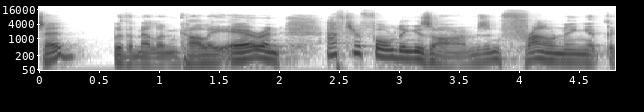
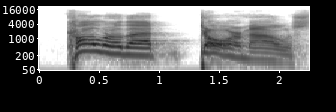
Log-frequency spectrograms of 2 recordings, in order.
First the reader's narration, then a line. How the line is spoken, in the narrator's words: the queen shrieked out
